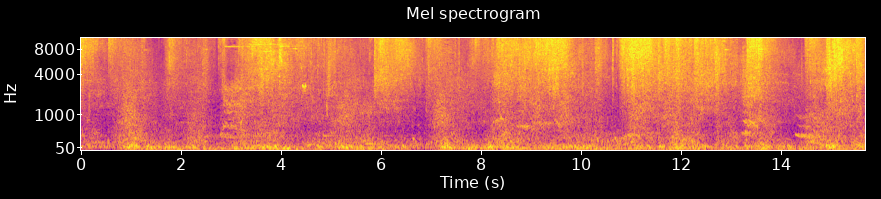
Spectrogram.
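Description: Spells crackle and explode in a game battle.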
